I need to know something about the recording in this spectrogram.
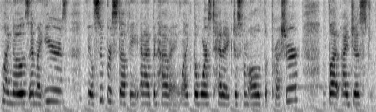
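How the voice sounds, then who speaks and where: Casting: young woman, high voice, nasal and stuffy from a cold, rambling casual vlog chat, faint music underneath. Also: fairly even intonation, moderate pace, a little mellow. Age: young adult. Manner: rambling, lots of "like" fillers. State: stuffy-nosed from a sinus infection. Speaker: vlogger. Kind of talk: casual life-update chat.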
